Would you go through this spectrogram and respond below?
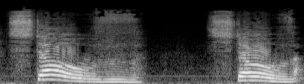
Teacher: i cook dinner on a hot stove with a voiced v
